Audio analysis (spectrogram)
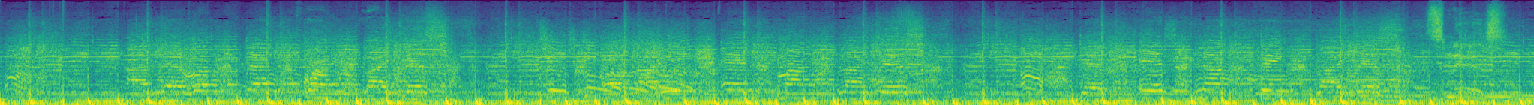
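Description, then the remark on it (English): A hip-hop beat with a heavy, distorted sub-bass rumbling continuously underneath, steady drums and a sung vocal line on top, loud and dense throughout. “Distortions, the sub, everything about … is in this song.”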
